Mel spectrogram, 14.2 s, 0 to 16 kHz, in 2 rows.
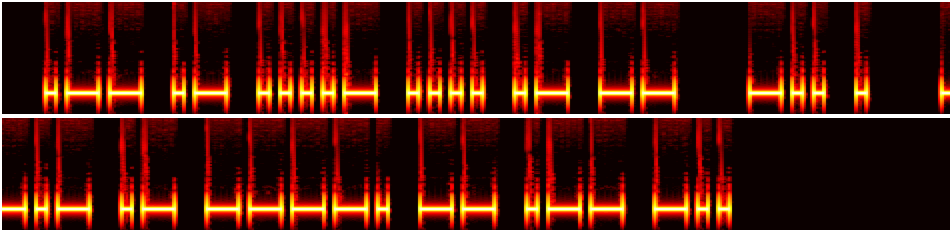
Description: Morse code, heard as a keyed tone, about 15 wpm, 700 Hz. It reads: WA4HAM DE KA9MWD
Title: USA Callsign DE Callsign - 6 Characters - 15wpm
